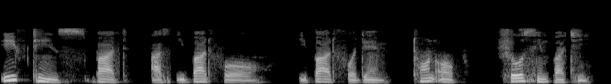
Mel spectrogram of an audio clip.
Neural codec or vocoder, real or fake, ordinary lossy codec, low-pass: none; real; AAC, 24 kbps; 5.4 kHz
